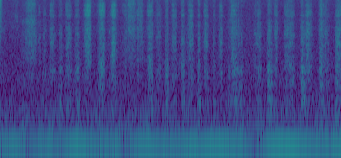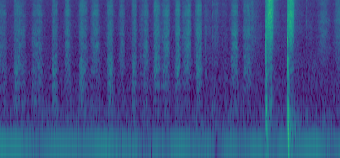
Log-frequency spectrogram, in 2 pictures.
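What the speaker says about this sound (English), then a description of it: "you can go ahead and erase those" Eraser rubbing out pencil construction lines on paper for a lip drawing, a quiet close series of quick back-and-forth rubbing strokes over a low hum, ending with two sharp taps.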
